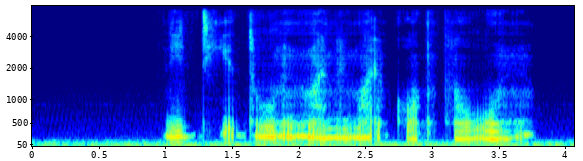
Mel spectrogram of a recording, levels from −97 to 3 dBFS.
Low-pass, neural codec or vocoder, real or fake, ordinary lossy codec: 7.2 kHz; autoencoder, 22.05 kHz, a latent of 192 numbers a frame, VITS, trained on many speakers; fake; none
